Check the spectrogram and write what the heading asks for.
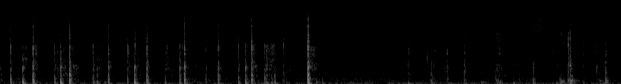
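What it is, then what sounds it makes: Cardboard toy box with plastic window. Fingertips tap on a small, hollow cardboard Funko Pop box with a plastic window and a figure inside. About twenty quick, irregular taps sound as dull, hollow knocks with light clicky edges, and one sharper, louder tap lands around the middle. The tapping grows softer and lighter in the second half.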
